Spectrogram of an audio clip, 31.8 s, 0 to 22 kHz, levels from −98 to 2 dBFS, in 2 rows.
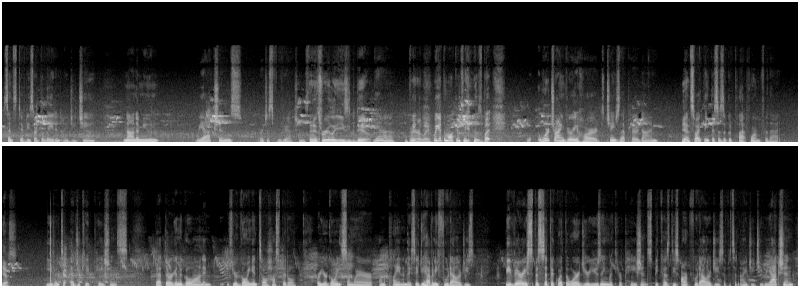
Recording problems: animal sounds; loud; throughout; 6 dB below the speech

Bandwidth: 15 kHz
